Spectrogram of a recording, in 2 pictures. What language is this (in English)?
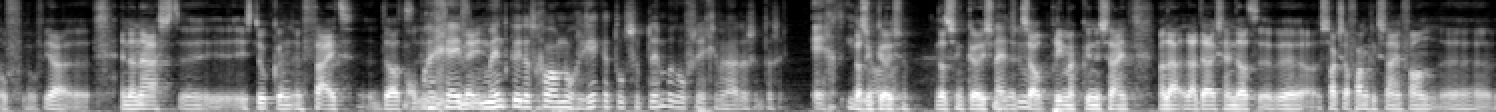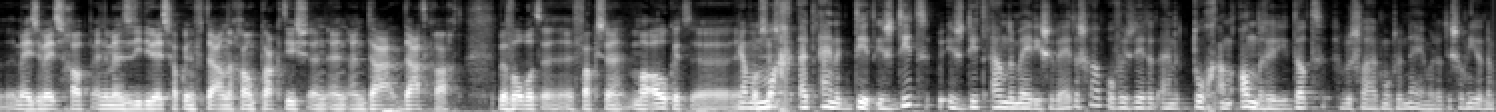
Dutch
